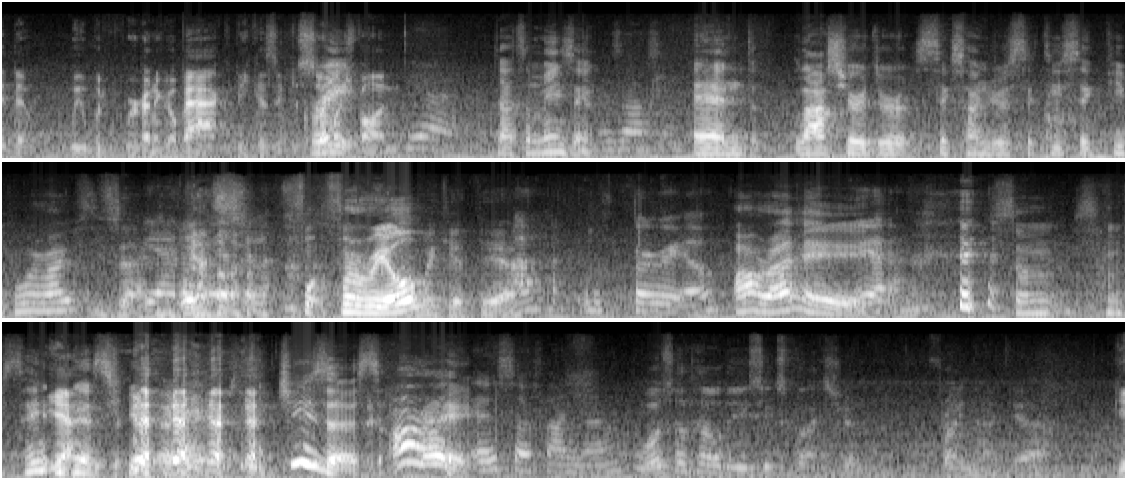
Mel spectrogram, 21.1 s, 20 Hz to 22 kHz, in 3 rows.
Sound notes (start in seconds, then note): 7.9 speaking together, laughing; 12.8 laughing; 14.5 laughing together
